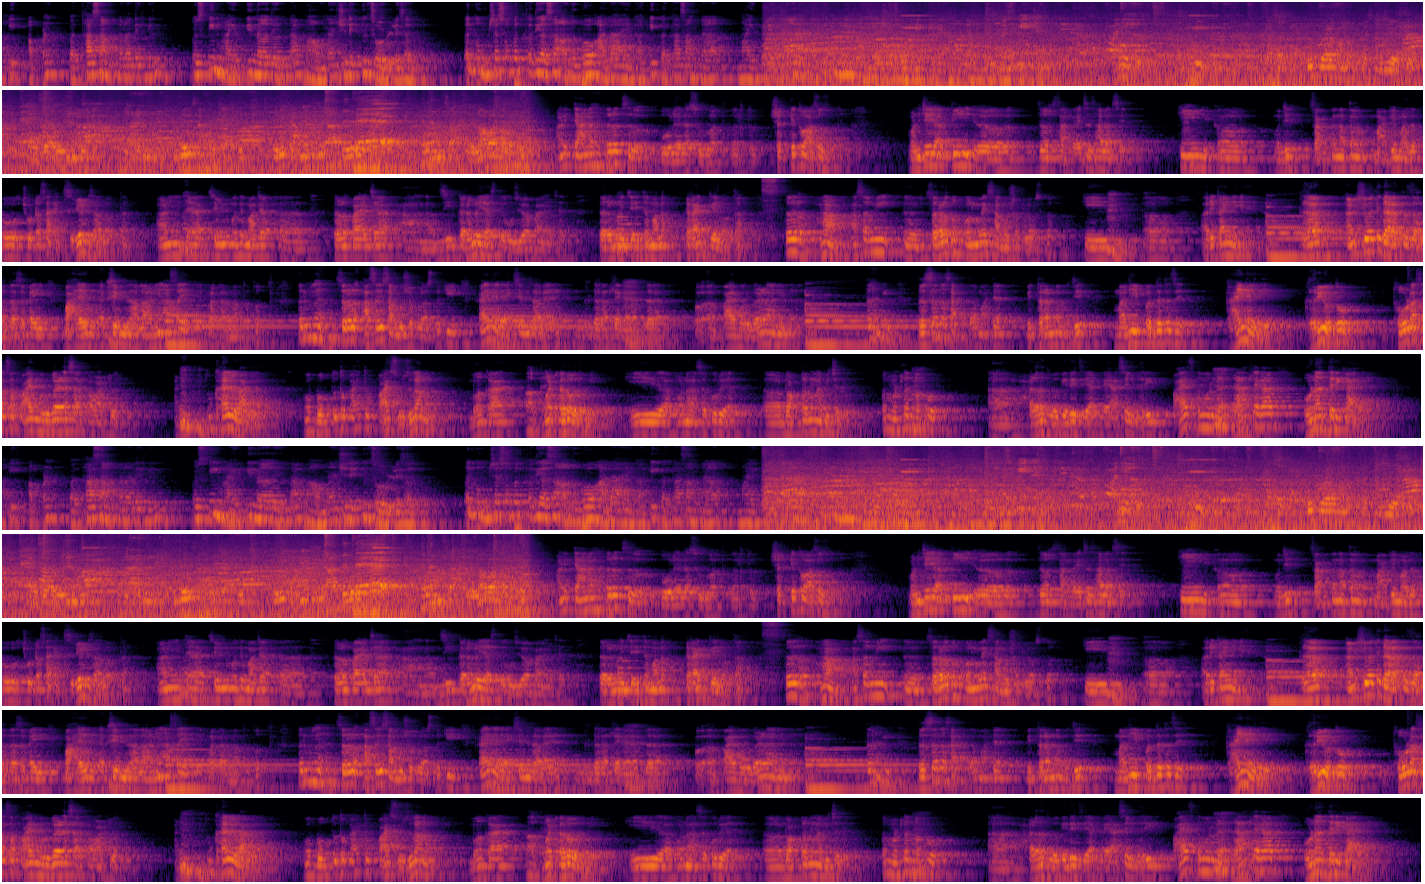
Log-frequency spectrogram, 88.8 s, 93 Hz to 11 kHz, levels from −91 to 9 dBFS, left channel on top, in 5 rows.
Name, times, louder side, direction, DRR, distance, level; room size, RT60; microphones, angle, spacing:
voice 1, 0.0-2.0 2.4-5.3 5.8-8.9 9.2-13.2 18.4-18.6 25.1-25.4 32.5-32.7 37.7-38.0 43.2-43.3 45.0-45.6 49.3-49.5 54.6-54.7 57.1-57.3 61.0-61.3 64.1-64.3 73.3-73.6 77.6-77.9 82.4-82.6 86.2-86.4, left 1 dB, 65° left, 2 dB, 1.2 m, -35 dB
Human voice, 9.5-24.4, right 1 dB, 40° right, 0.6 m, -29 dB
voice 2, 13.9-14.3 14.7-17.7 18.0-19.0 19.3-20.8 21.1-22.5 22.8-24.3 24.7-28.3 29.1-30.4 30.7-31.8 32.5-33.3 33.7-37.1 37.5-39.3 39.7-42.6 43.0-44.8 45.3-48.5 49.1-49.4 49.8-50.1 50.5-51.4 51.7-56.3 57.0-59.0 59.3-61.5 62.0-63.3 64.1-64.4 64.7-65.8 66.1-66.8 67.2-68.1 68.6-69.2 69.6-70.1 70.7-72.5 73.2-73.4 73.7-74.3 74.8-76.4 76.9-77.3 77.8-78.5 78.9-80.2 80.6-81.7 82.1-82.8 83.4-87.0 87.3-88.2, equal, 5° left, -2 dB, 0.8 m, -31 dB
sound 1, 51.3-53.4 55.3-57.2 59.3-61.2 63.3-65.5, left 1 dB, 85° left, 0.9 m, -38 dB
11.5 x 3.9 x 2.3 m, 1.3 s
head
